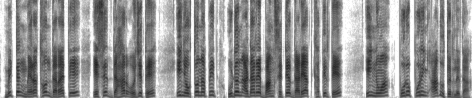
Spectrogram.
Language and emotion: Santali, angry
